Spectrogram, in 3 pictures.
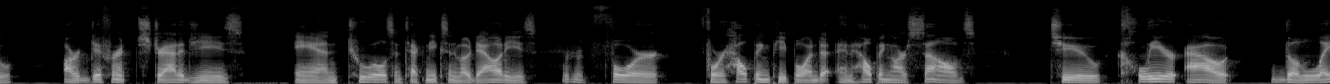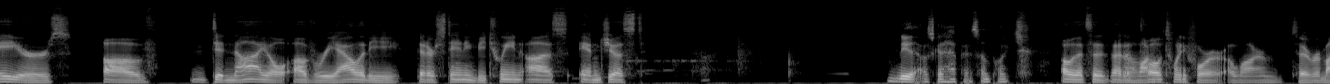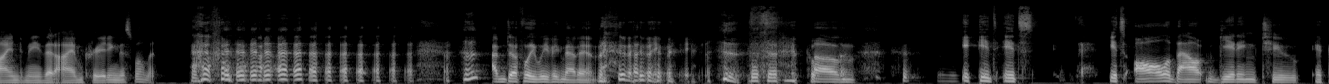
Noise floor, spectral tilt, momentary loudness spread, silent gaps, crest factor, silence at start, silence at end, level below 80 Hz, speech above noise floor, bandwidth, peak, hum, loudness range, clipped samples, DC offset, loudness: -61 dBFS; -5.5 dB/octave; 13 LU; none; 18 dB; 0 s; 0.05 s; -58 dBFS; 35 dB; 16 kHz; -8 dBFS; none; 3 LU; under 0.1%; under 0.1%; -27 LUFS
